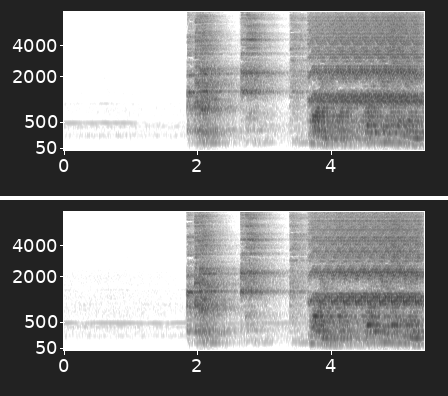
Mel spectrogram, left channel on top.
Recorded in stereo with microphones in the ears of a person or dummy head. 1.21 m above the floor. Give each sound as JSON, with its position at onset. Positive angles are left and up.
{"t": 1.8, "sound": "dishes clattering", "side_deg": -60, "distance_m": 1.4}
{"t": 3.6, "sound": "an alarm", "side_deg": 15, "distance_m": 0.6}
